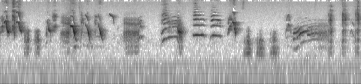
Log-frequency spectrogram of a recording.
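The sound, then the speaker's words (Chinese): An Indian myna calls in a rapid, varied string of harsh squawks, clicks, chirps and whistles. “那个呢叫 Indian minor， 这个 minor 的拼写不一样嘛，但是这个呢中文应该是叫印度八哥吧。”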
